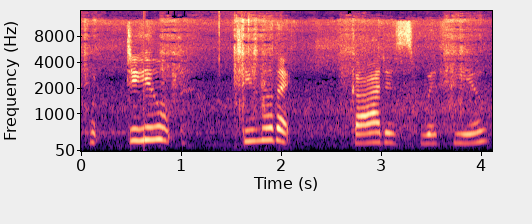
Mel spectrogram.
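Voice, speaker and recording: Woman voicing a high-pitched, anxious young girl. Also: takes it slowly, darkish tone. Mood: curious, wondering. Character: curious, anxious young girl fleeing through the desert. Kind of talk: cinematic audio drama acting. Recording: clear background ambience noise.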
